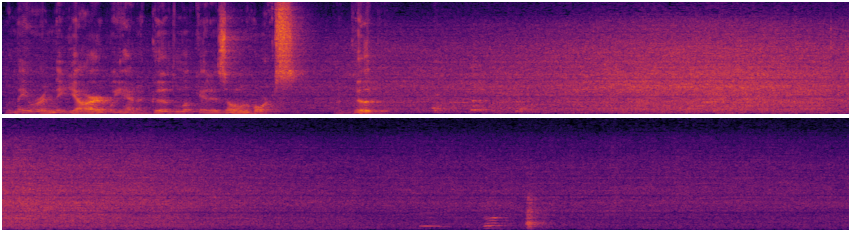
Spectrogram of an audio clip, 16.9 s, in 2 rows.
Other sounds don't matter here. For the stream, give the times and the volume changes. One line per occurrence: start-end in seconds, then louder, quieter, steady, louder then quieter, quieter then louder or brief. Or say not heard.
0.0-16.9 louder then quieter.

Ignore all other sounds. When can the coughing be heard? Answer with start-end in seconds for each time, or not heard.
4.2-5.4, 12.6-13.8.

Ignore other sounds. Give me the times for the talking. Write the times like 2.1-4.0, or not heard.
0.0-3.9.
